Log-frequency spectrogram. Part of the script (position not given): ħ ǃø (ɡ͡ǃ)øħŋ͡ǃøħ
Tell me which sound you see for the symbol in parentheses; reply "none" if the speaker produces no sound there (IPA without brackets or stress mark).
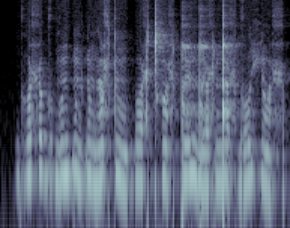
ŋ͡ǃ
